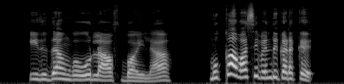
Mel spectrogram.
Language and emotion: Tamil, angry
